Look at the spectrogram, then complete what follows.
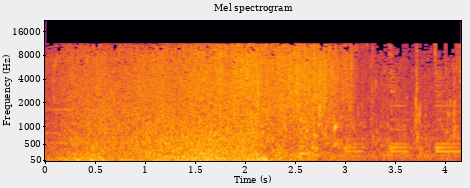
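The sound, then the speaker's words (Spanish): Sea waves washing in from the open sea: a broad, rushing surge that swells, holds, then thins out and fades toward the end. “La ola arrastra los restos de la madera y a la tortuga mar adentro.”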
